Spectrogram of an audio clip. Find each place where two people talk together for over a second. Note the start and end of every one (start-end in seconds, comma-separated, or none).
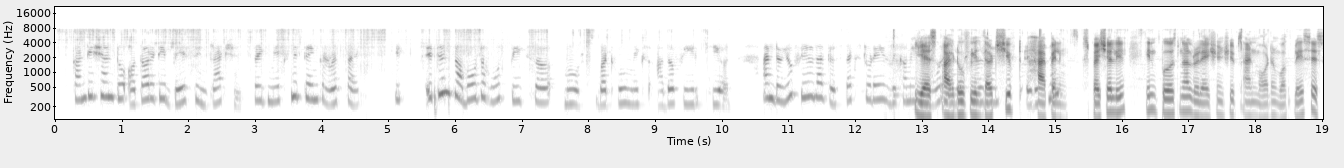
12.9-14.2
